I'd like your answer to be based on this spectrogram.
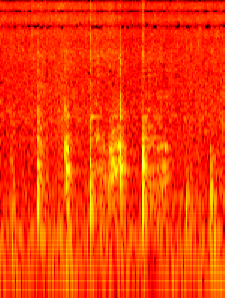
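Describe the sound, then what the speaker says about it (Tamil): Onions and tomatoes being sautéed in a pan for an egg curry, with a steady low sizzle under irregular, close spoon scrapes and knocks against the pan, about eight strokes in three seconds, with no voices. "வெங்காயம் தக்காளியை வதக்கிட்டு"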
